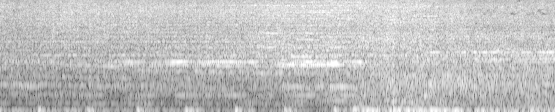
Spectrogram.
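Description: Film-trailer style sound design: a dense, deep rumble with irregular low pulses and a few held tones, swelling louder about two-thirds of the way through.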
